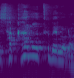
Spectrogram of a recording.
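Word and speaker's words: საქართველო: 그리고 이 사람들이 자기들끼리만의 이름을 부를 때는 사카르트벨로라고 합니다. 사카르트벨로.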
